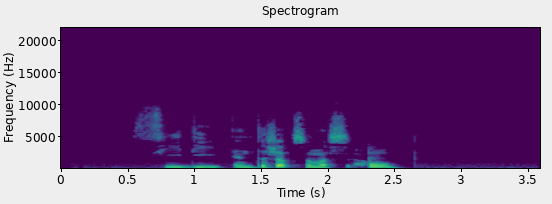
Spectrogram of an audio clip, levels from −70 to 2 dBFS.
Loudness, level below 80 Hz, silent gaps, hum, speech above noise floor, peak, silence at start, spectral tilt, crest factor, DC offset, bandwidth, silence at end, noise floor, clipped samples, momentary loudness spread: -23 LUFS; -68 dBFS; none; none; 37 dB; -2 dBFS; 0.65 s; -6 dB/octave; 24 dB; under 0.1%; 10 kHz; 1.05 s; -60 dBFS; under 0.1%; 10 LU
